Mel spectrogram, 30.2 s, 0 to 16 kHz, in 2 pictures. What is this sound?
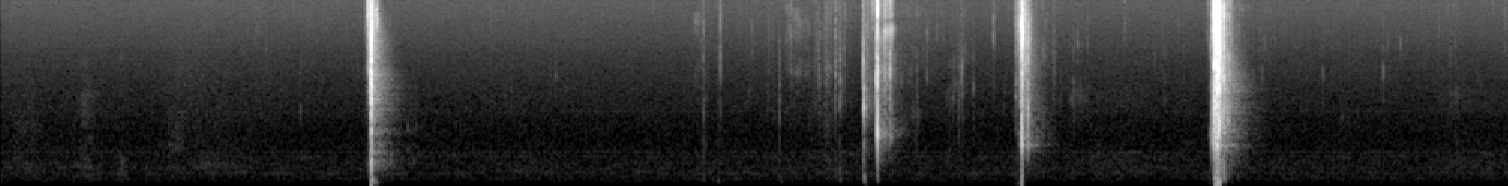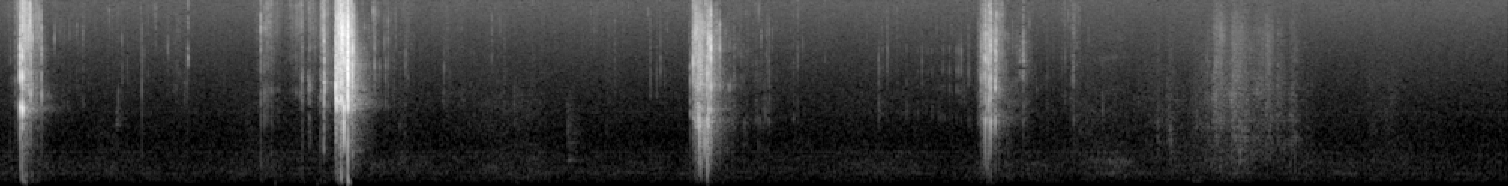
Bones Breaking 2
The sounds of bones breaking.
